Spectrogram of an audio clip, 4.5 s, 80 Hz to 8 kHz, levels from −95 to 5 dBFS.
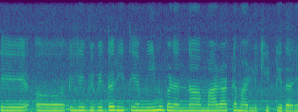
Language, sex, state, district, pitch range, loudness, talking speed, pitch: Kannada, female, Karnataka, Dakshina Kannada, 210-225 Hz, -15 LUFS, 120 wpm, 220 Hz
